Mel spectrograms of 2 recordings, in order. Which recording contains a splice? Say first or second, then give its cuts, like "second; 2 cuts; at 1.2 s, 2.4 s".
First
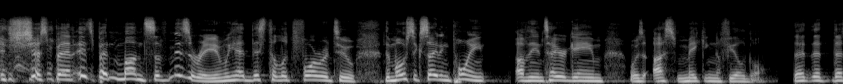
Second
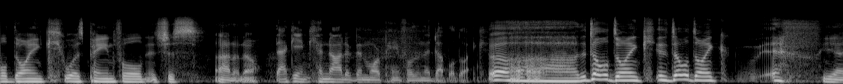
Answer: second; 1 cut; at 1.4 s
